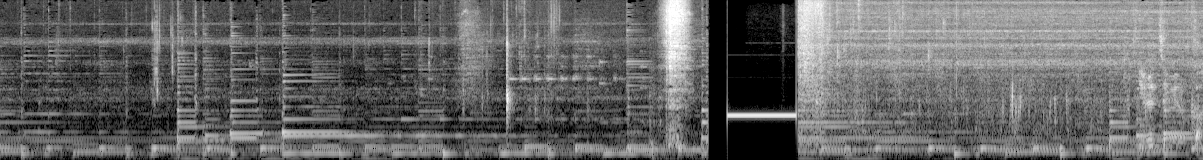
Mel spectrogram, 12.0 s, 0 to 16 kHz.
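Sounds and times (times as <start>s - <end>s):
acoustic guitar music: 0.0s - 7.1s, 8.0s - 12.0s
electronic beep: 7.3s - 8.0s.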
